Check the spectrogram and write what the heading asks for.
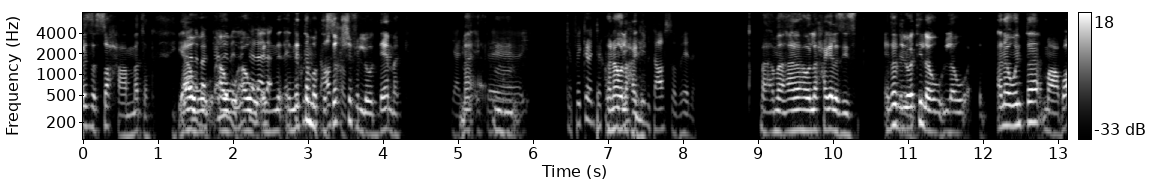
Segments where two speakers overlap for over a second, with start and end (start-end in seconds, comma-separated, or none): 1.3-3.5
